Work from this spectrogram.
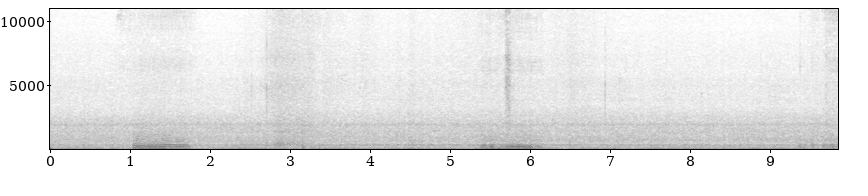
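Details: Snores from Nokyong, an old Maltese asleep, come as two brief whistled, slightly wavering nasal tones roughly four seconds apart, with a constant low background hum and faint rustling between breaths.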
